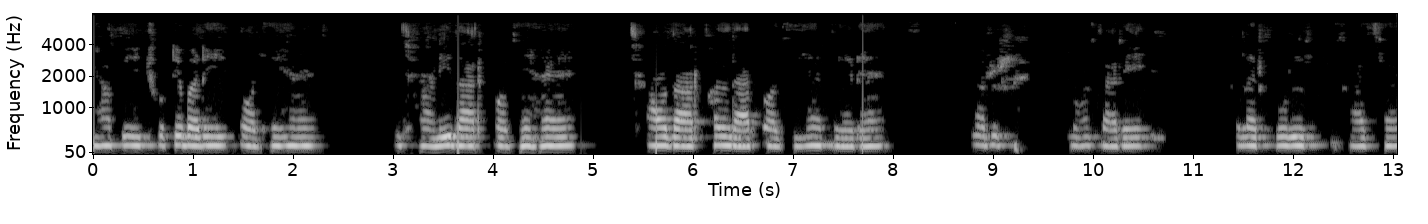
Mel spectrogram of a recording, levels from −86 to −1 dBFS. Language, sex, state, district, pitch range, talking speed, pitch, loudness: Hindi, female, Chhattisgarh, Balrampur, 180-190 Hz, 85 wpm, 185 Hz, -26 LUFS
